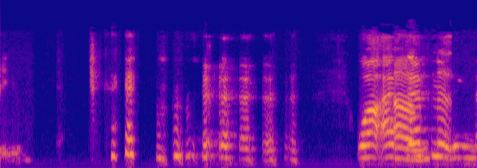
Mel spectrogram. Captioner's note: both laughing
